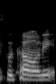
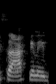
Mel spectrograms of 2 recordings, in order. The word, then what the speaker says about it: Saucony: So but I tell people y'all say Saucony, ain't nothing wrong with it. But I say Saucony because that's actually how you pronounce it.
